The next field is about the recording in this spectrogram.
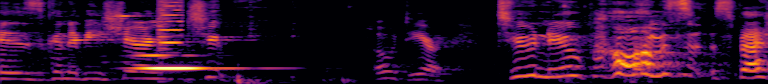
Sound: mic feedback

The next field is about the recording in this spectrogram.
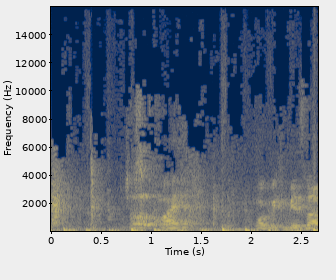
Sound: grunts

